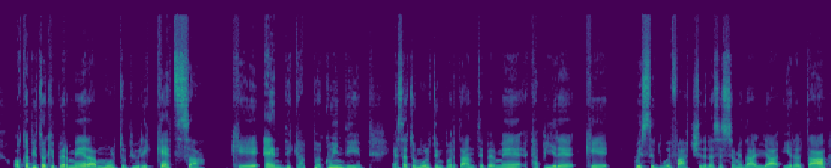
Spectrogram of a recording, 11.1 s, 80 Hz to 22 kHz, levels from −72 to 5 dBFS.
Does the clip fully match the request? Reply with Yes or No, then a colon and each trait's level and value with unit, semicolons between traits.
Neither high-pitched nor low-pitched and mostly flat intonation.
No: medium, 180 Hz; average, 3.4 semitones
